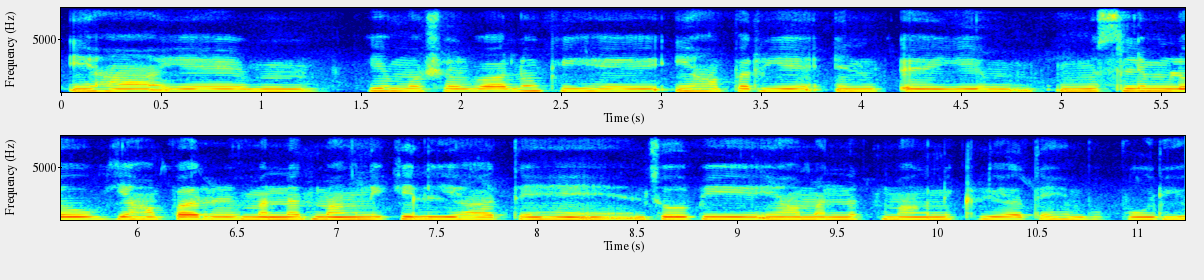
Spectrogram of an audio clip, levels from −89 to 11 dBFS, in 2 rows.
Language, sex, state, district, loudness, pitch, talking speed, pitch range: Hindi, female, Rajasthan, Nagaur, -18 LUFS, 210 Hz, 160 wpm, 205-215 Hz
